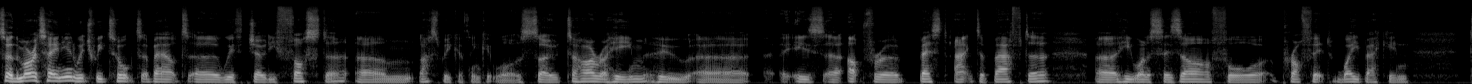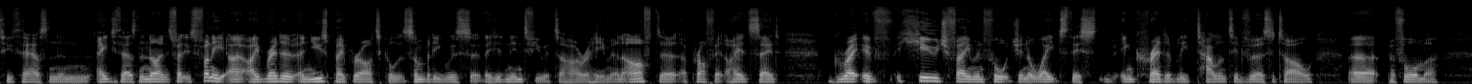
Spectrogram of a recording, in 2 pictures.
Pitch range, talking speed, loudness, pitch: 110-130 Hz, 175 wpm, -31 LUFS, 120 Hz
